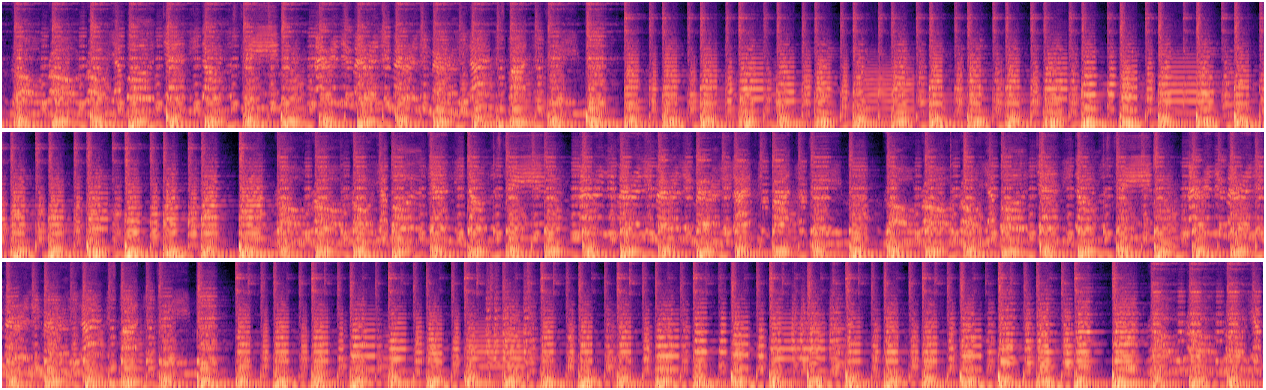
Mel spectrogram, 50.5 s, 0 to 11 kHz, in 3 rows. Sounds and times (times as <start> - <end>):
Music: 0.0 - 50.4.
